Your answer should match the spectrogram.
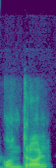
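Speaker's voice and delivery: "control" drawn out slowly, stressed on TROL; slow con-TROL, weight on the end; final-syllable stress. Shown as a demonstration. Teacher demonstrates for student, slow "control" stressed on TROL. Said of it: "La fuerza de voz está al final".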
